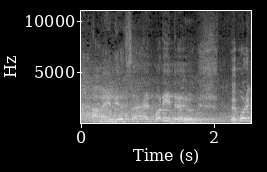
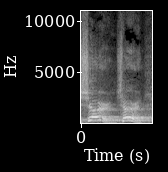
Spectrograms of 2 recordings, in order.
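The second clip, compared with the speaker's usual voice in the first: 1 eager yes; 9 semitones higher than usual. Retold or imitated. Agreeing to kids' invitation.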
